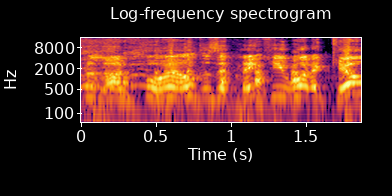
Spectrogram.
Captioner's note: laughing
